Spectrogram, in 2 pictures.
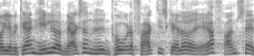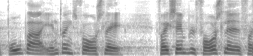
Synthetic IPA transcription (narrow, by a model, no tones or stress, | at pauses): ɒjɑ̈ɪʋe̝ɡ̥æɐnəɦenlḛð̩ˠɒ̽b̚mæɐɡ̥sɒ̽mhe̝ð̞̰ˠn̩pʰɒ̽d̥ɑ̈fɑ̈ɡ̥̚d̥isɡ̥æləʁɛːð̞̩ˠæɐfʁamsæd̥̚b̥ʁuːb̥ɑ̰̈ːʔend̥ʁeŋsfɒːslɛ̰ːɪ | fɒ̽eɡ̥sem̰b̥l̩fɒːslɛ̰ːð̞̩ˠfɑ̈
